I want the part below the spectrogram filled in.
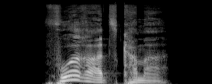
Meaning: pantry
- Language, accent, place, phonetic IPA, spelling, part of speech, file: German, Germany, Berlin, [ˈfoːɐ̯ʁaːt͡sˌkamɐ], Vorratskammer, noun, De-Vorratskammer.ogg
